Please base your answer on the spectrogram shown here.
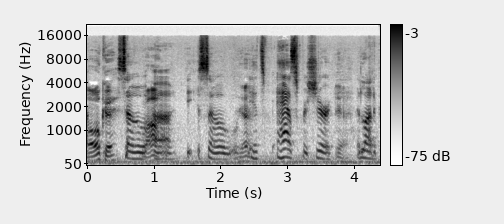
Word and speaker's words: Hass: so uh so it has for sure a lot of people say hazardous a-s-s does not spell Oz yeah it's not Haws it rhymes with pass or mass a-s-s yes yes it's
